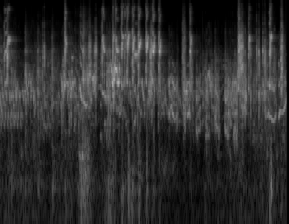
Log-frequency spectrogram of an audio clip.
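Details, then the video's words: Australian parrots chirping together, a dense overlapping chorus of chattering chirps, squeaks and harsher squawks from many birds, continuous throughout with no pauses. "Australian parrots chirping sound"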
